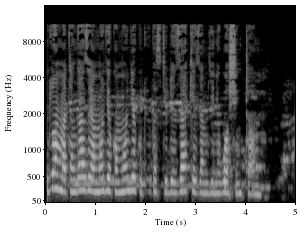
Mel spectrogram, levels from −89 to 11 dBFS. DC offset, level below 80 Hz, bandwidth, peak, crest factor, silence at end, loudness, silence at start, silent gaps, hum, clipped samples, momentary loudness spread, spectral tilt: under 0.1%; -66 dBFS; 11.5 kHz; -4 dBFS; 18 dB; 0 s; -22 LUFS; 0.05 s; none; none; under 0.1%; 11 LU; -4 dB/octave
